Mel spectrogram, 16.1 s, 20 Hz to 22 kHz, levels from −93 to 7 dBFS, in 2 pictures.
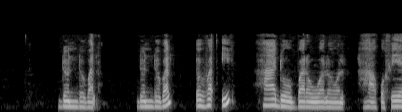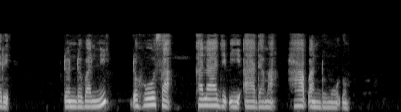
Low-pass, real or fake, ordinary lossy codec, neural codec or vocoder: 7.2 kHz; real; MP3, 48 kbps; none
